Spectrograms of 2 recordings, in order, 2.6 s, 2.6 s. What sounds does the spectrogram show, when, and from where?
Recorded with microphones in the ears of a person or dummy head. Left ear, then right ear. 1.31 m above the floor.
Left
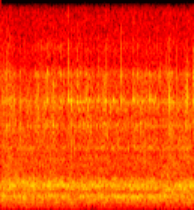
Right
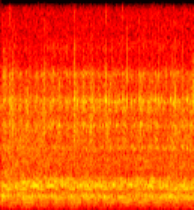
Only background noise.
